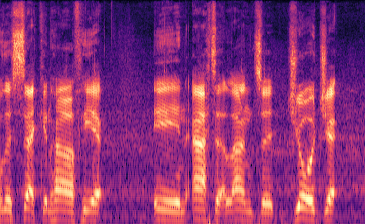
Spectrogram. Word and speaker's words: Atlanta: And we are back underway for the second half here in Atlanta, Georgia. I should say it's Atlanta, Georgia, not Atalanta. Poor pronunciation from myself there, but I'll run you through the teams of Spain.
